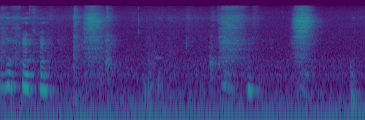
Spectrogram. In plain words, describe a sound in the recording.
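A young woman speaks softly and cheerfully close to a microphone.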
